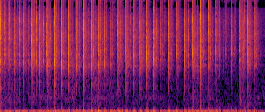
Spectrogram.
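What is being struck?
Plastic and metal film SLR camera.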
